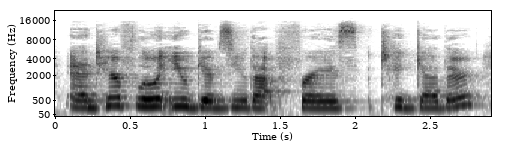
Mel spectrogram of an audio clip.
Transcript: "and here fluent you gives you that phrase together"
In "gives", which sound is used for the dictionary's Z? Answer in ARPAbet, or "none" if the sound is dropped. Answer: Z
